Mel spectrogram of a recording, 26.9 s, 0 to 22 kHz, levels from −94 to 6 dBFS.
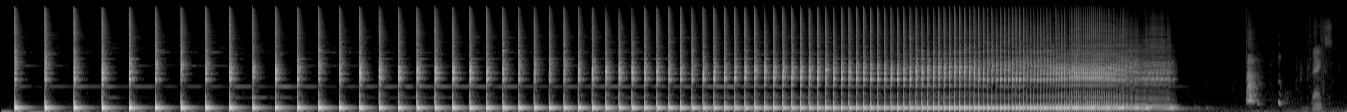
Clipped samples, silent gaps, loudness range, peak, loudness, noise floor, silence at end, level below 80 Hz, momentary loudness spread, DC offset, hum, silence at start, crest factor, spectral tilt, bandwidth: under 0.1%; none; 7 LU; -2 dBFS; -25 LUFS; -74 dBFS; 0.55 s; -52 dBFS; 10 LU; under 0.1%; none; 0.05 s; 22 dB; -6 dB/octave; 16.5 kHz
